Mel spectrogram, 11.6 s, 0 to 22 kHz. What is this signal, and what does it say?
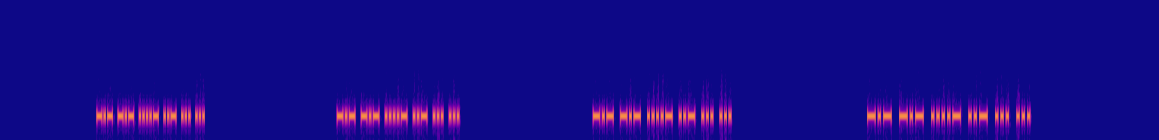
Morse code, heard as a keyed tone, about 59 wpm, 700 Hz. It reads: KK4USS KK4USS KK4USS KK4USS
